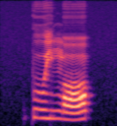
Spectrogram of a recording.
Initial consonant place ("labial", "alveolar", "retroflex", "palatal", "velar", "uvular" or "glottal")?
labial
